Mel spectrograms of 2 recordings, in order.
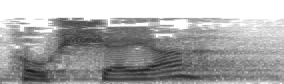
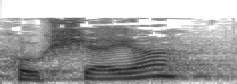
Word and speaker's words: Hoshea: His name, Hosea, if you would pronounce it from the Hebrew, it would be Hoshea. Hosea, Hoshea. It is really the same name as Joshua and the same name as Yeshua, the Old Testament way of saying Jesus.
